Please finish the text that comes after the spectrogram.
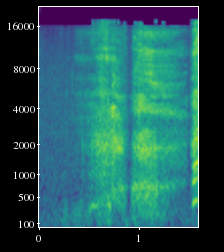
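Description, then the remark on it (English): A stifled, sneeze-like burst: a breathy rush of air, a brief catch, then another hissing exhale and a sharp final puff, with no talking. “I have to sneeze. If that was a sneeze.”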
